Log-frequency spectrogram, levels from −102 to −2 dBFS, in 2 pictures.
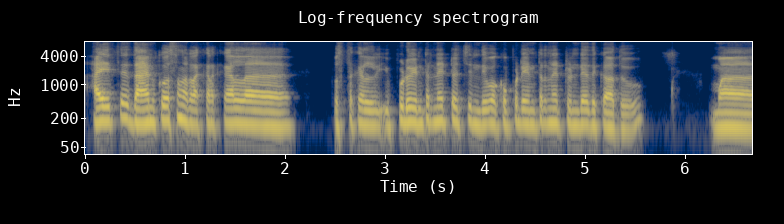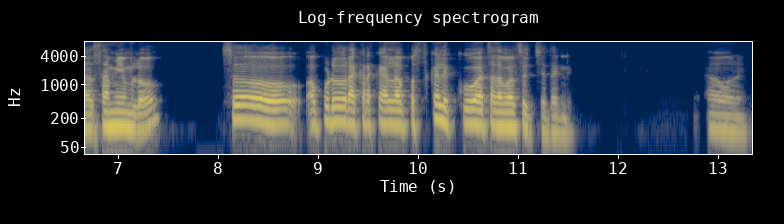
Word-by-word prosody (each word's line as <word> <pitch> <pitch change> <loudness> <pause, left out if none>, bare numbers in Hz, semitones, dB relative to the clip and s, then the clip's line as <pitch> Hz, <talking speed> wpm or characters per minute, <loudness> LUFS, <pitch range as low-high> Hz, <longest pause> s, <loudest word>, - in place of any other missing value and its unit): అయితే, 175 +3 +3
దాని 160 +1 +6
కోసం 180 +2 +2
రకరకాల 155 +1 0 0.9
పుస్తకాలు 145 +1 -2
ఇప్పుడు 165 +4 +1
ఇంటర్నెటొచ్చింది, 165 -2 -3
ఒకప్పుడు 155 +3 -4
ఇంటర్నెట్టుండేది 150 -1 -3
కాదు 125 -2 -1 0.9
మా 135 - +6 0.4
సమయంలో. 135 -3 0 0.8
సో, 190 - 0 0.8
అప్పుడు 170 +4 -2
రకరకాల 155 0 -2 0.2
పుస్తకాలు 165 +5 -2
ఎక్కువగా 155 0 +1
చదవాల్సొచ్చేదండి. 125 -8 -3 1.4
అవునండి. 110 -3 -11
150 Hz, 85 wpm, -22 LUFS, 135-160 Hz, 1.4 s, దాని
